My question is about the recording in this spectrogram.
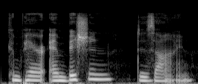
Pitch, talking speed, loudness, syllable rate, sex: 195 Hz, 90 wpm, -17 LUFS, 4.9 syllables/s, female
